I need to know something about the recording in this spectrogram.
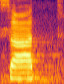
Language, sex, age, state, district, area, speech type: Hindi, female, 30-45, Uttar Pradesh, Azamgarh, rural, read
